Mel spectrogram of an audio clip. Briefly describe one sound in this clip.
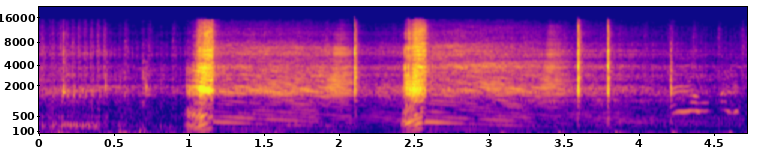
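Another enduro dirt bike revs close ahead.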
